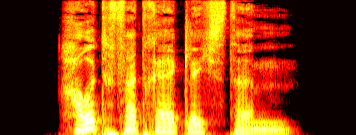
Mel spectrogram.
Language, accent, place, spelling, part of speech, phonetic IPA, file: German, Germany, Berlin, hautverträglichstem, adjective, [ˈhaʊ̯tfɛɐ̯ˌtʁɛːklɪçstəm], De-hautverträglichstem.ogg
- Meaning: strong dative masculine/neuter singular superlative degree of hautverträglich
